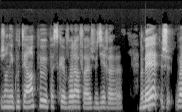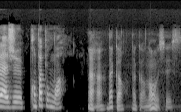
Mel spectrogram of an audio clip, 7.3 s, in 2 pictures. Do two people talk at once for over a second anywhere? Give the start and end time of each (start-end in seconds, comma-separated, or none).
none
